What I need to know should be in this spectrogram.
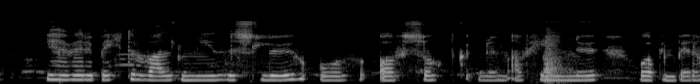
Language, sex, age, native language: Icelandic, female, 12, Icelandic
